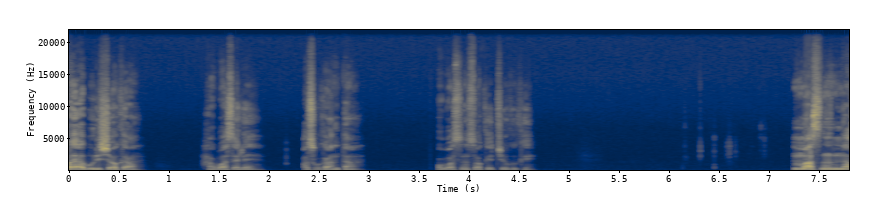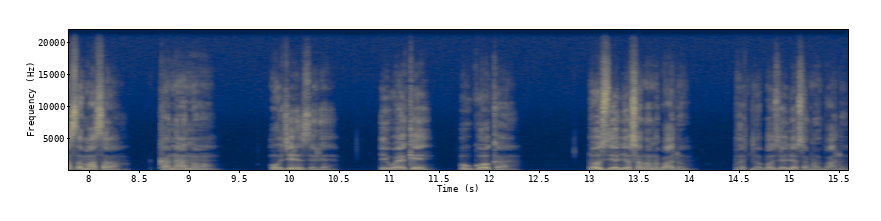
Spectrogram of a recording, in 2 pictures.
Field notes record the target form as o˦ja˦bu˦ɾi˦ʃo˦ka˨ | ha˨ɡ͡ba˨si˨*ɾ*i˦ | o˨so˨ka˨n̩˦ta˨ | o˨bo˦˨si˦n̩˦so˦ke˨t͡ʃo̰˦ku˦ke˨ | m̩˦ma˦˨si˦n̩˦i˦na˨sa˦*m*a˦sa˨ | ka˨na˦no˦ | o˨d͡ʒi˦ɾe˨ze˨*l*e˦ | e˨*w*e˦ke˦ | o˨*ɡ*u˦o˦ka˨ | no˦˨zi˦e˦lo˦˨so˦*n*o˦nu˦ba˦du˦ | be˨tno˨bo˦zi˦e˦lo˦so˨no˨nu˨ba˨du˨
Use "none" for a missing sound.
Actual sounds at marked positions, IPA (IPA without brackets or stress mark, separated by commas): ɾ, m, ɾ, w, ɡ, n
